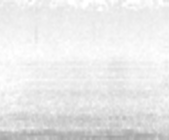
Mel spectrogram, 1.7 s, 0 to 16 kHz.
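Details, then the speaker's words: 2020 Volkswagen Jetta GLI Autobahn, 6-speed manual, revved lightly in Comfort engine-sound mode: deep rumble rising with a loose buzzy rattle on the low end; the awful rattle's source remains unfound and unfixed. "can hear that awful rattle that neither Chris from the Topher nor I have been able to quell."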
